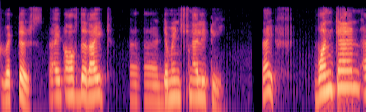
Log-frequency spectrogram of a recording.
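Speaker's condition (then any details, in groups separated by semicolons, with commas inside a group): No condition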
